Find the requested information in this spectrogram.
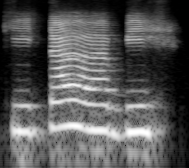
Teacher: Hi mad silah qasirah. Bila wakaf bih ada hamas pada ha.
